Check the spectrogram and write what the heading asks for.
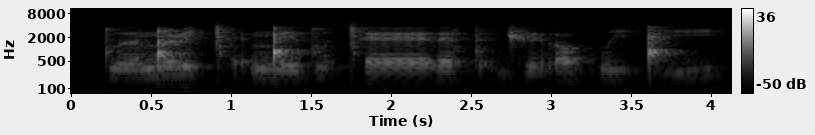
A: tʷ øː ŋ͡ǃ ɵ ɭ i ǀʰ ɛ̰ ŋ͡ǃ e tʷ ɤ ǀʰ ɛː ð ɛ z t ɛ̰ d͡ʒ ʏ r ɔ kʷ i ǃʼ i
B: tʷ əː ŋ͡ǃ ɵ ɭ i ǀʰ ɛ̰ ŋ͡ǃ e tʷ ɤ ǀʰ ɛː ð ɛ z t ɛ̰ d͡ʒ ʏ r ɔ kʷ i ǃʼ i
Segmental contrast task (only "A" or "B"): B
